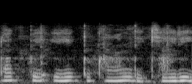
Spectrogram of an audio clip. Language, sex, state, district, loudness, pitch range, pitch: Rajasthani, female, Rajasthan, Churu, -21 LUFS, 165-180 Hz, 175 Hz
